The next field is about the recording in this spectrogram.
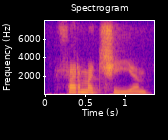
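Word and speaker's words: farmacia: é para uma tia tem a pronúncia forte do ti e muda a sílaba tônica também então faro matia e daí além do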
